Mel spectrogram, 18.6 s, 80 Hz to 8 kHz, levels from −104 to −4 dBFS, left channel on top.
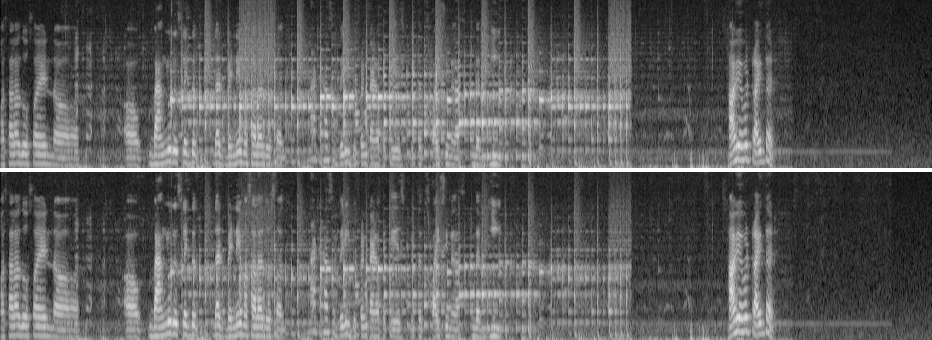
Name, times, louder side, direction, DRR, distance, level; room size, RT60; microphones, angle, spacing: voice 1, 0.0-1.6 2.5-4.0 4.3-5.7 6.2-10.0 14.6-15.5, right 2 dB, 15° right, 0.5 m, -29 dB
sound 1, 1.2-15.8, equal, 25° left, 4.9 m, -39 dB
sound 2, 3.4-12.6, left 6 dB, 50° left, 1.8 m, -30 dB
head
